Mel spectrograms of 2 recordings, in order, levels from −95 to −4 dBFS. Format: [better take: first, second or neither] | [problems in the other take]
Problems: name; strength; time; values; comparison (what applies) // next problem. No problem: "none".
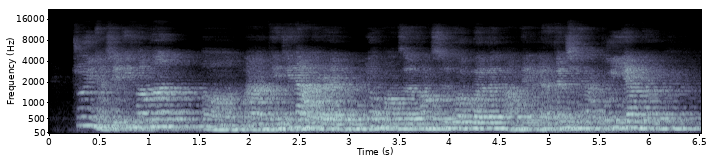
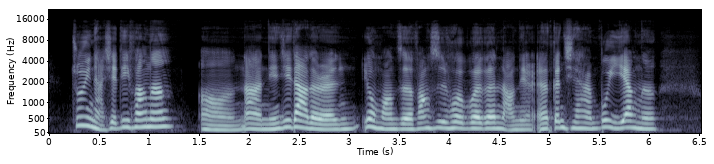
second | off-mic speech; far // room echo; strong; dies away in 2.7 s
